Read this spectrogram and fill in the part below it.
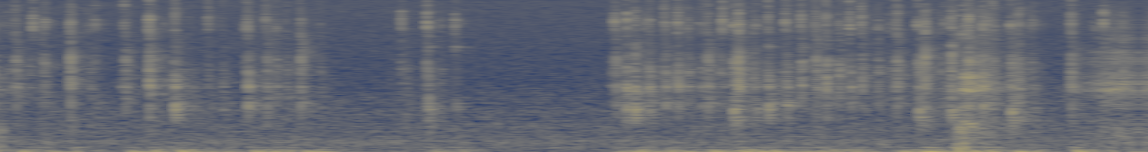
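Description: Code being typed on a computer keyboard: rapid, irregular key clicks, close and fairly quiet, with a short lull before a busier burst of keystrokes.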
